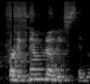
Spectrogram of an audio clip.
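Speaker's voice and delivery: ordinary talk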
